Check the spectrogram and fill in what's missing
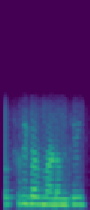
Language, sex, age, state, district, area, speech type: Punjabi, female, 30-45, Punjab, Muktsar, urban, conversation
